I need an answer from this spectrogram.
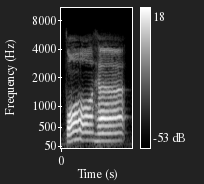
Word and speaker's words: Taha: Okay, both of them are two harakas long, so we pronounce it Taha, Taha. If we were to make it longer, it's a mistake.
